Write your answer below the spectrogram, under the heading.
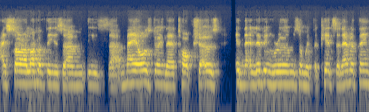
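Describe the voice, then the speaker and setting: Fairly slow, fairly low-pitched speech from a woman. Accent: English. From England. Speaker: TV talk show host and former actress/model. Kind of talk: casual interview chat. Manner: animated.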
